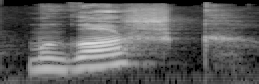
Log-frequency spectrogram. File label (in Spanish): cinco, Mixe, Mujer; Números; INALI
